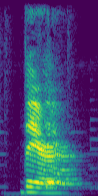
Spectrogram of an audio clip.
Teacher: so no diphthong just one vowel remaining plus the r sound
